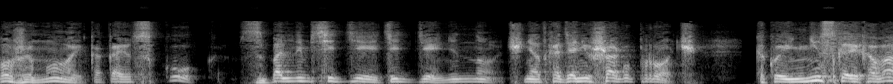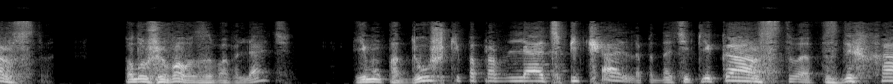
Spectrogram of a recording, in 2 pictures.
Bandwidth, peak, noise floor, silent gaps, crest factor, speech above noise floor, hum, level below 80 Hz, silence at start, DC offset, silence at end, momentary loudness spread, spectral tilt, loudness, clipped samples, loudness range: 8 kHz; 0 dBFS; -67 dBFS; 9.94-10.08 s; 16 dB; 51 dB; none; -40 dBFS; 0 s; under 0.1%; 0 s; 13 LU; -5 dB/octave; -16 LUFS; under 0.1%; 5 LU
